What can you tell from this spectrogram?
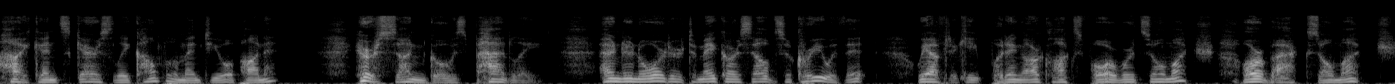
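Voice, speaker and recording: A put-on character voice with a low pitch moves at a fairly slow pace over a quiet background. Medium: read story.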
